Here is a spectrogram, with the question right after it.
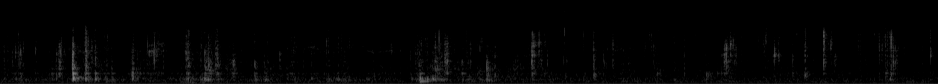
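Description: Bare hands squeeze and knead a large mass of soaked, soft green soap paste in a blue plastic basin, the wet, foamy mush being solid but mushy. The sound is a quiet run of squelchy, crinkling squishes and soft wet pops, with brief bright crackles scattered across a low background.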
